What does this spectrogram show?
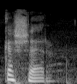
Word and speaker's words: kosher: Acquisiscono lo status koser la differenza tra koser e caser è la stessa parola in pronuncia differente Che cos'è la cucina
